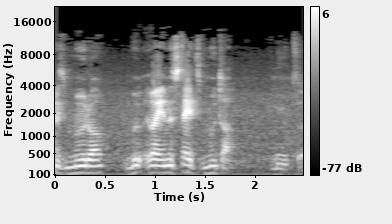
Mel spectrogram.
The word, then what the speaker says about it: Muto: name who is this guy his name is Muto in the states muta muta okay what happened his name is kg Muto but uh somebody couldn't say his name in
